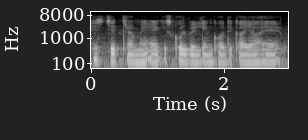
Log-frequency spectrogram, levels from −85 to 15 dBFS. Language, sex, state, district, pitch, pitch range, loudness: Hindi, male, Arunachal Pradesh, Lower Dibang Valley, 115 Hz, 110-125 Hz, -17 LUFS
